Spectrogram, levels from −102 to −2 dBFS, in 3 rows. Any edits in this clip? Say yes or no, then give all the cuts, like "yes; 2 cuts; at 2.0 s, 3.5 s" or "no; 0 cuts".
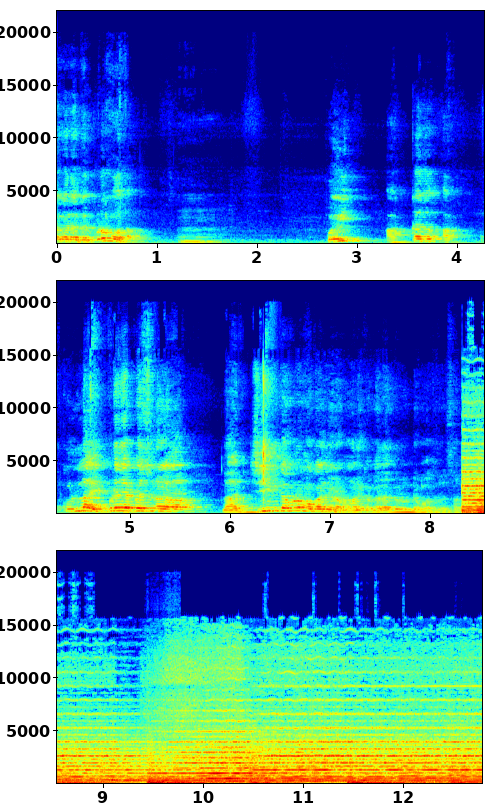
no; 0 cuts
